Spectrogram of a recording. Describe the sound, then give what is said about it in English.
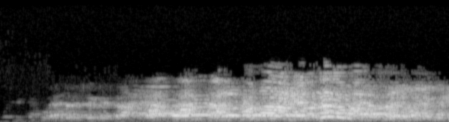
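A lively, celebrating crowd chatters in the Nugget Cafe in Dawson, many overlapping voices rising and swelling into a steady, energetic din with bursts of laughter mixed in. “It was a few weeks later when Sergeant Preston entered the Nugget Cafe in Dawson and found an exceptionally gay and lively crowd assembled.”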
